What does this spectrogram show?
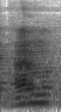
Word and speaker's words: धर्म: ऐसे ही धर्म जमा अर्थ, धर्म जमा अर्थ, म के नीचे हलंत नहीं है, और र का उच्चारण ध और म के बीच में हुआ है, धर्म, और इस वजह से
